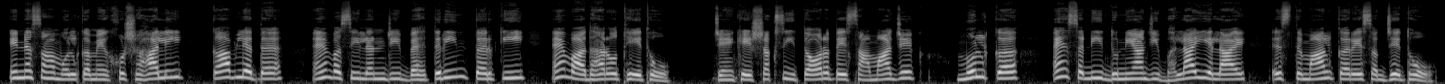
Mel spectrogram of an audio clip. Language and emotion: Sindhi, neutral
